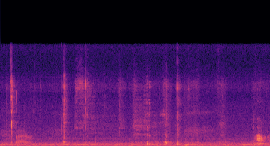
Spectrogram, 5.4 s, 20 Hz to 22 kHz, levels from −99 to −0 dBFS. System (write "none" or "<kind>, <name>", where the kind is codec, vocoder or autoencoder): none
